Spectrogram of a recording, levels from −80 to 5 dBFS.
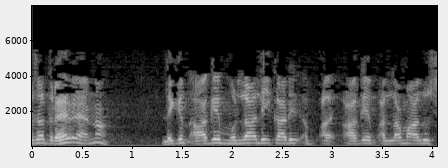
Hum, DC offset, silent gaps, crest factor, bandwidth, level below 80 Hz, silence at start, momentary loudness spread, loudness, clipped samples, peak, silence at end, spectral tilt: none; 0.5%; none; 20 dB; 5.8 kHz; -50 dBFS; 0 s; 9 LU; -21 LUFS; under 0.1%; -2 dBFS; 0 s; -9.5 dB/octave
